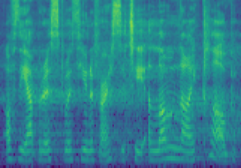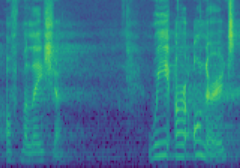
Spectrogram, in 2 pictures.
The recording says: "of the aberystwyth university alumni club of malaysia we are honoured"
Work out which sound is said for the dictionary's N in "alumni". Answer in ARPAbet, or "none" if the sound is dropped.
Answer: N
